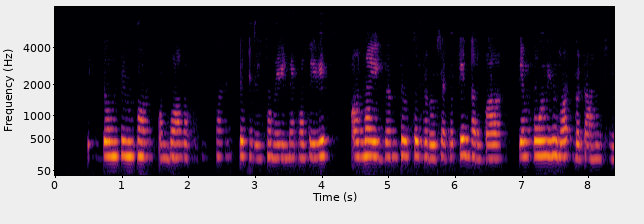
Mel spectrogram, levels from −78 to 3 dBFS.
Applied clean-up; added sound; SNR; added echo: neural mask model DeepFilterNet 3.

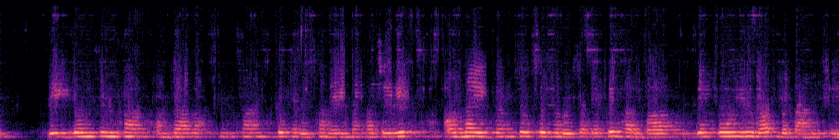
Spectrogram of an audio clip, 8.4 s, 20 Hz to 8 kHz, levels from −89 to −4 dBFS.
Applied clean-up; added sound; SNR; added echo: neural separator model SepFormer DNS4.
